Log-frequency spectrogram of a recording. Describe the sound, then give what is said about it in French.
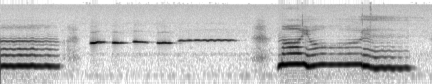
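A short whistled melody of several clear, high notes, some gliding and one held, sits between sustained, low sung or hummed tones, all fairly loud with no talking. “Alors là, avec une petite note, voilà, sifflée, petite note perso, mais voilà, parce que aussi c'est quelque chose qu'on oublie, la voix sifflée.”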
